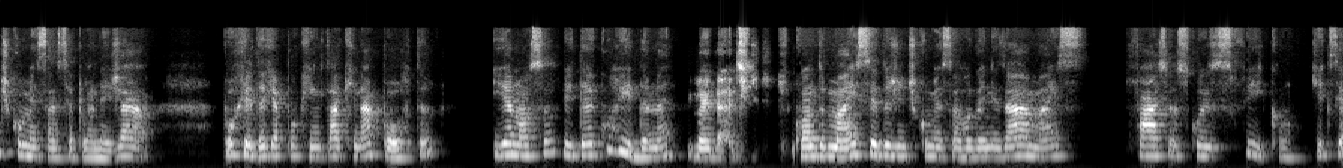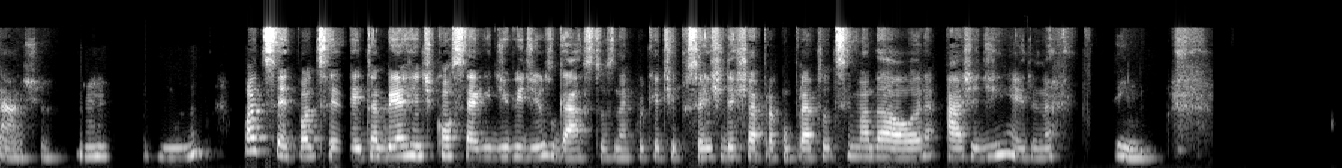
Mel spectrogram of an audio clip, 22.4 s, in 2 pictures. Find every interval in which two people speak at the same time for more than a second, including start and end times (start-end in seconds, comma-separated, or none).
none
